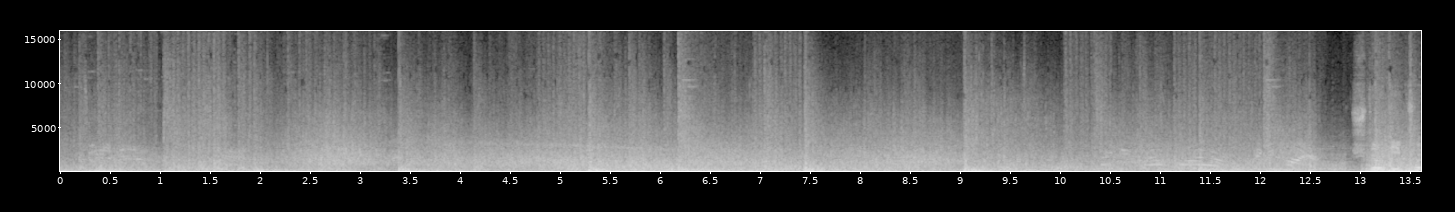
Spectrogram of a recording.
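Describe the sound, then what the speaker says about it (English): Artillery fire in Company of Heroes 2, a dense, continuous barrage of booms and gunfire with rumbling low end, loud and sustained throughout, with faint commentary beneath. "We got some sort of, I think, major artillery there."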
